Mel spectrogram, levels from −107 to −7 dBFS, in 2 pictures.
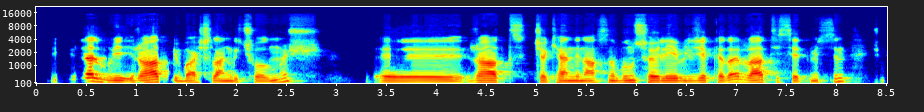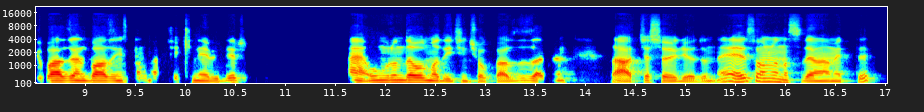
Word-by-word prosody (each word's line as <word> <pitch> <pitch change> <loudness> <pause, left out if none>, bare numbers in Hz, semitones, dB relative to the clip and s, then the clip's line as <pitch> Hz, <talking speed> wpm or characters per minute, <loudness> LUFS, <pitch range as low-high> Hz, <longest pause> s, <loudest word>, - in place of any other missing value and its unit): E, - - -20
güzel 145 -2 +5
bir, 110 -1 0
rahat 135 +4 +6
bir 105 - -6
başlangıç 105 -1 -2
olmuş. 125 - -6 0.6
Eee, 100 -2 +1
rahatça 110 -1 +2
kendini 105 -1 0
aslında 105 +2 -3
bunu 115 +1 0
söyleyebilecek 110 0 0
kadar 115 +6 +1
rahat 115 0 +3
hissetmişsin. 165 +11 -8 0.2
Çünkü 120 -4 -20
bazen 110 0 +4
bazı 110 0 +4
insanlar 110 -2 -8
çekinebilir. 110 +2 -6 1.0
Ha, - - +1
umurunda 120 +2 +1
olmadığı 115 -4 +1
için 100 0 -8
çok - - -9
fazla 105 +4 -3
zaten 110 0 -5 0.4
rahatça 110 - +1
söylüyordun. 105 - -5
Eee, 175 -2 0
sonra 165 -3 -3
nasıl 120 -4 -9
devam 100 -1 0
etti? 95 +1 -10
110 Hz, 125 wpm, -23 LUFS, 105-120 Hz, 1.0 s, rahat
